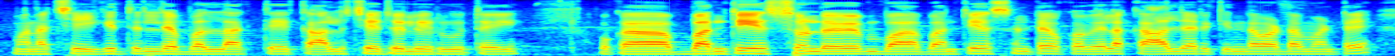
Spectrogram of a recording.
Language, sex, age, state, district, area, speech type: Telugu, male, 18-30, Telangana, Medchal, urban, spontaneous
